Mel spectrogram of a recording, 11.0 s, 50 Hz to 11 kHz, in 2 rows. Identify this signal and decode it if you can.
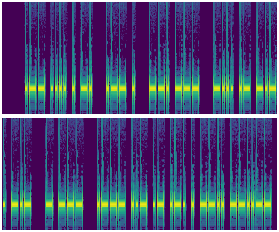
Morse code, heard as a keyed tone, about 28 wpm, 700 Hz. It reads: WHEN WE GO BACK TO JUAREZ,
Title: Pangram Challenge v2 - 28wpm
